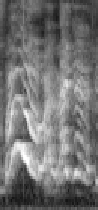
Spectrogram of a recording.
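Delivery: high loud delighted whoa; God voiced excited. Voicing God's delight at her words, high loud whoa. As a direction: voice God, thrilled and laughing. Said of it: "God goes".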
